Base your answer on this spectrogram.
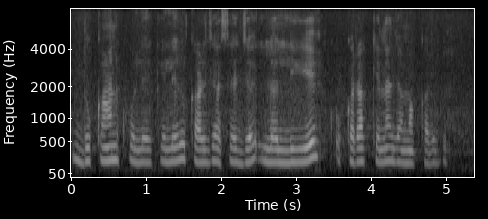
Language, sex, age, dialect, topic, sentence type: Maithili, female, 18-24, Bajjika, banking, question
